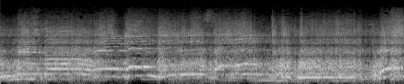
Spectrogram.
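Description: Live band playing, with an electric guitar lead line of bending, sliding notes over the band.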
